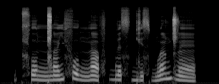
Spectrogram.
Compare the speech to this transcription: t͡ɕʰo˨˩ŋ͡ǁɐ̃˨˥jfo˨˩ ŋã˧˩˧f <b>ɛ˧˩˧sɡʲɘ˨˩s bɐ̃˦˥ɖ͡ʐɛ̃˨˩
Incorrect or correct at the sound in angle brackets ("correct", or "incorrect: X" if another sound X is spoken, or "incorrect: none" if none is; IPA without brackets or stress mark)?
correct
